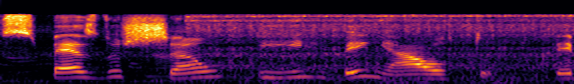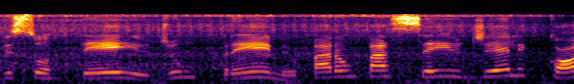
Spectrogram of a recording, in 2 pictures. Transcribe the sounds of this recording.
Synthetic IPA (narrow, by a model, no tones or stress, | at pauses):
spɛzd̪ʊʃɐ̃w̃ | ɪiɾbẽj̃awt̪ʊ̰ | t̪evɪsoɾt̪ejʊd͡ʒɪũpɾẽmjʊpaɾɐũpasejʊd͡ʒɪelikɔ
